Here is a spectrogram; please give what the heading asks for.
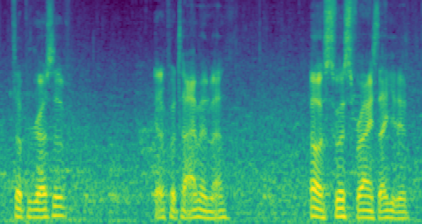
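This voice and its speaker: Male game streamer, relaxed chatty delivery, gravelly fry, audible background noise. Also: lowish voice, brisk. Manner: laid-back, chatty, says "man" a lot. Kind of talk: casual live gameplay commentary.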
